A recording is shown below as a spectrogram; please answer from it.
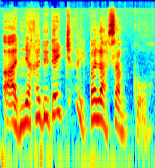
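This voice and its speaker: A woman's voice: mid-range voice, big pitch swings, moderate pace, slightly rough, no room sound. A woman playing an anxious middle-aged madam in a radio comedy drama, fretful and sometimes stammering. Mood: alarmed, insistent.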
